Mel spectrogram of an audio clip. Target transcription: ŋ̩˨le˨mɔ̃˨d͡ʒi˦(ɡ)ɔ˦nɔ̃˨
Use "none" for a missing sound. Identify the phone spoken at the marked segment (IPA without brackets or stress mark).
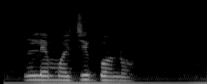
ɡ͡b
